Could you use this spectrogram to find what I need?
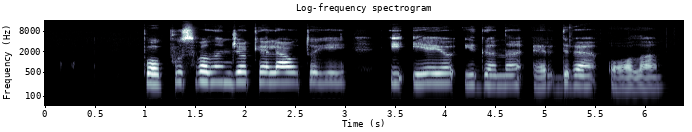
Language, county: Lithuanian, Tauragė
